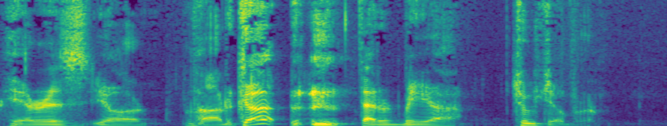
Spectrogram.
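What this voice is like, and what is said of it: Put-on character accent. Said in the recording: “I'm distracted by this accent.”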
